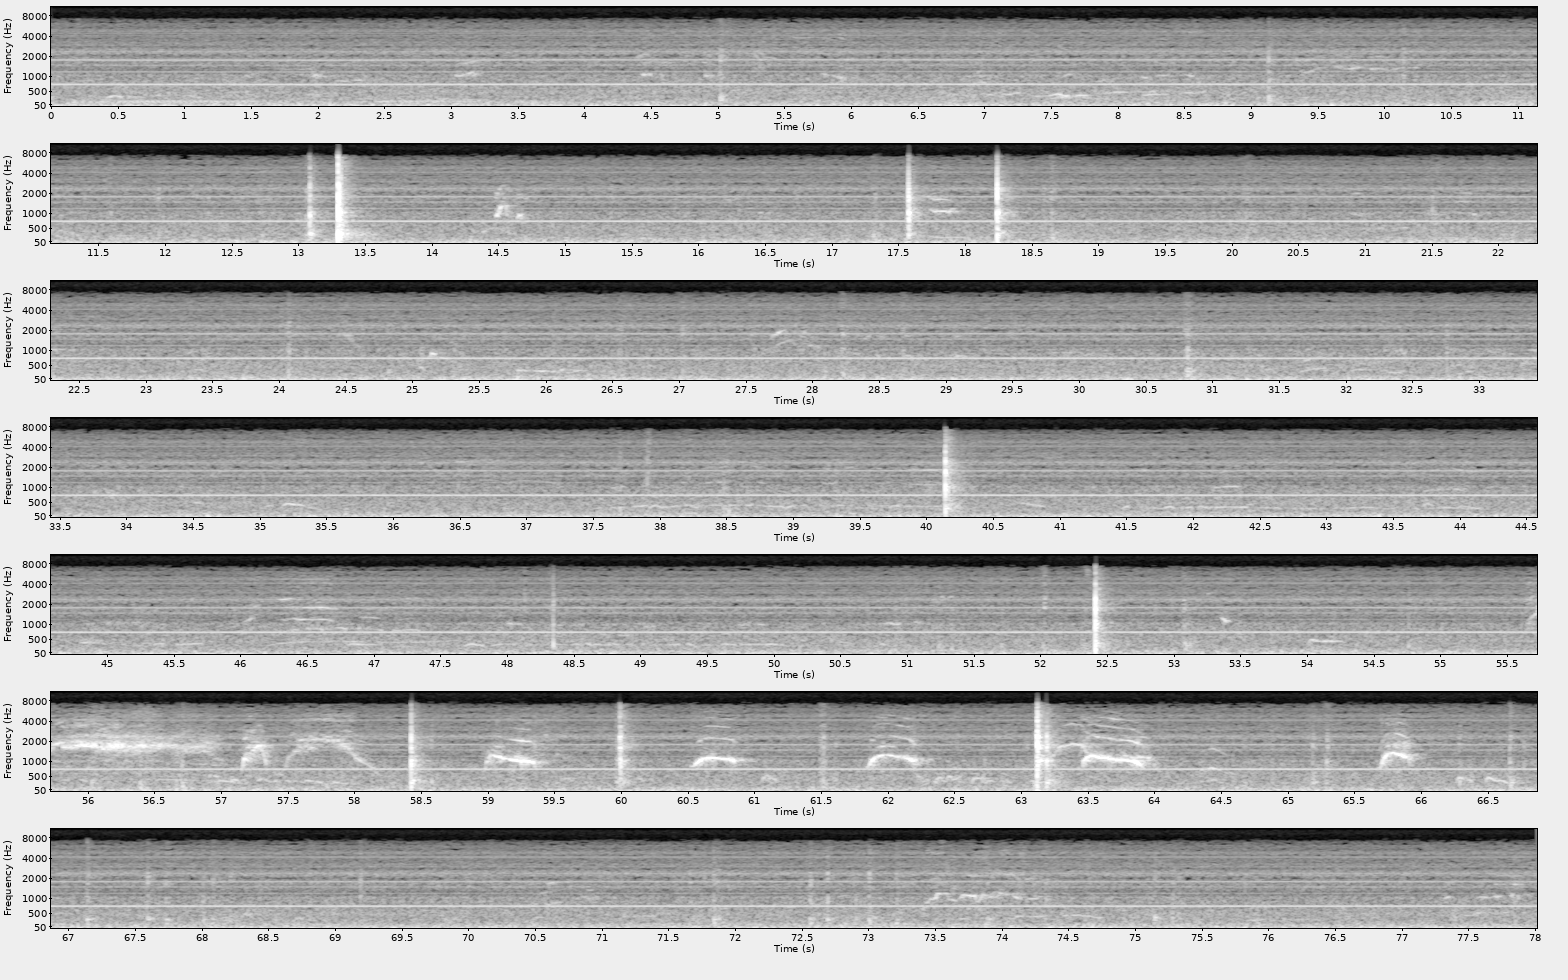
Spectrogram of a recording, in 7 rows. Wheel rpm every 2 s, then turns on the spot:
0, 0, 0, 0, 0, 0, 0, 0, 0, 0, 0, 0, 0, 0, 0, 0, 0, 0, 0, 0, 0, 0, 0, 0, 0, 0, 0, 0, 0, 0, 0, 0, 0, 0, 0, 0, 0, 0, 0.
none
